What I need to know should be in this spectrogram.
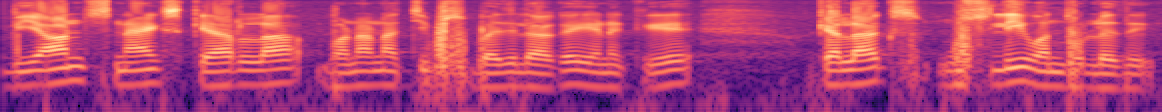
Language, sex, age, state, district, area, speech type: Tamil, male, 30-45, Tamil Nadu, Viluppuram, rural, read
